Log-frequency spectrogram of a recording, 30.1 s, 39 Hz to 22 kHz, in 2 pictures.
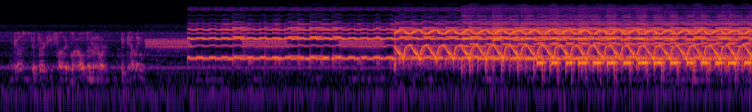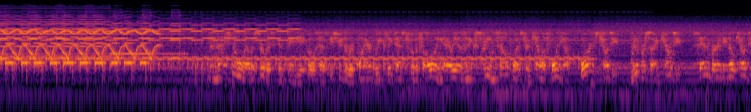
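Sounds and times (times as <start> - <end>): fast warbling siren-like tone: 3.0 - 28.3
beeping tone: 3.8 - 27.0
lower pulsing beep: 3.8 - 28.4
weather radio steady tones: 3.8 - 30.0.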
